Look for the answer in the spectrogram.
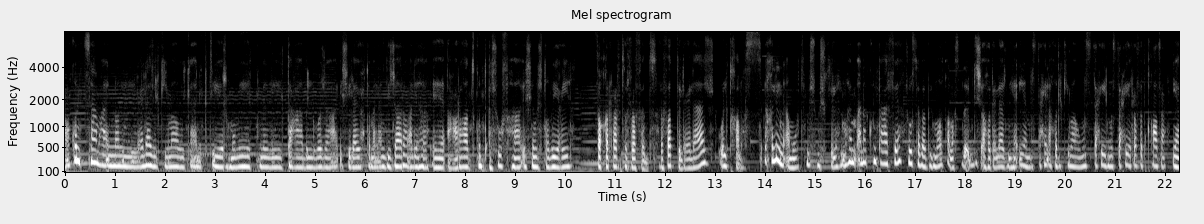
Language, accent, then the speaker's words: Arabic; Jordan; من الأردن، عمري 54 سنة، متزوجة وربة بيت حالياً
